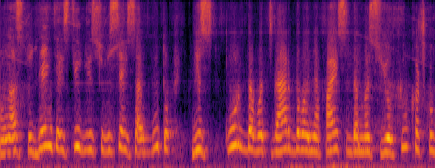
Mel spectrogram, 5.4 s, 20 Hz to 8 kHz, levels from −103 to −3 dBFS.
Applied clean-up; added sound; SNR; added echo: neural separator model SepFormer DNS4.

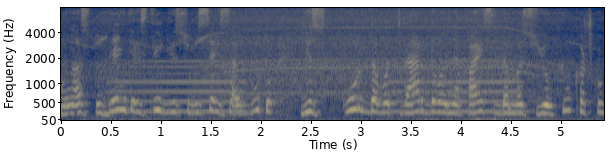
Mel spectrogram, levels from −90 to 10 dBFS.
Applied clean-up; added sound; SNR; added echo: none; Drill + Bowed string instrument; 10 dB; none.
